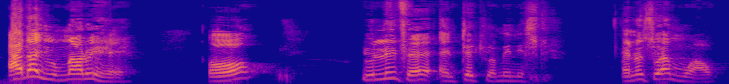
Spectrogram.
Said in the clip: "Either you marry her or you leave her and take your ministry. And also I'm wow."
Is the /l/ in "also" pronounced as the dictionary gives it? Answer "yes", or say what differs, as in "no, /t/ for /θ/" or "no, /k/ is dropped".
no, /l/ is dropped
